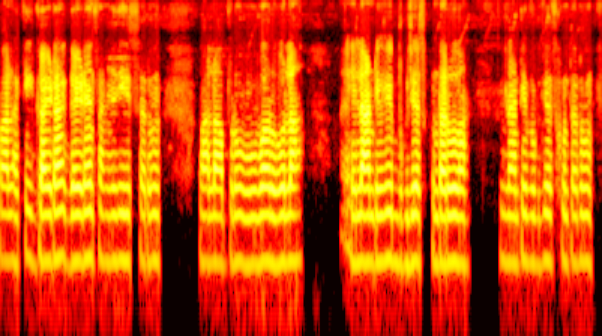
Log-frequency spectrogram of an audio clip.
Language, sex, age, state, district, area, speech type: Telugu, male, 18-30, Telangana, Sangareddy, urban, spontaneous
